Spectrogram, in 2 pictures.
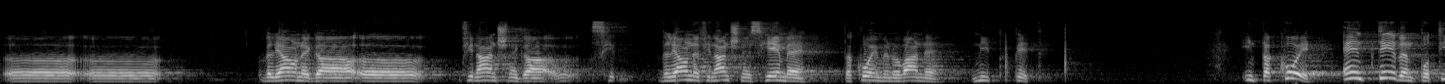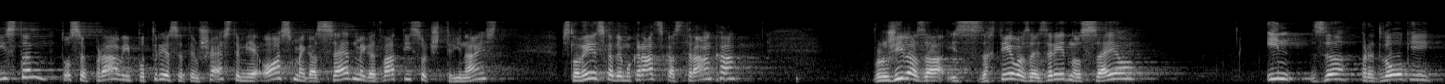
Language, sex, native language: Slovenian, male, Slovenian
